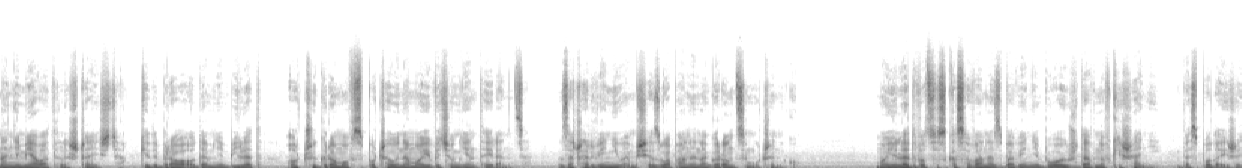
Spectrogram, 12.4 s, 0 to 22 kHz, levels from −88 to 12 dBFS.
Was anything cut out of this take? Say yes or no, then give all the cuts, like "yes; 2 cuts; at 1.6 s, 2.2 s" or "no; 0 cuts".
yes; 1 cut; at 1.4 s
